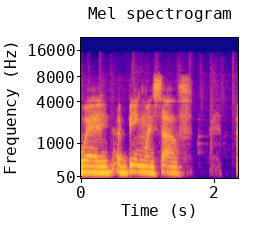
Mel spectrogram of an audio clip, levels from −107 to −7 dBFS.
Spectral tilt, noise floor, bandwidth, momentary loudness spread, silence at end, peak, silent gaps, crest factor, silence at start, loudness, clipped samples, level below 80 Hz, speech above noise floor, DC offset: -4 dB/octave; -49 dBFS; 11.5 kHz; 9 LU; 0 s; -6 dBFS; none; 16 dB; 0 s; -21 LUFS; under 0.1%; -66 dBFS; 28 dB; under 0.1%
